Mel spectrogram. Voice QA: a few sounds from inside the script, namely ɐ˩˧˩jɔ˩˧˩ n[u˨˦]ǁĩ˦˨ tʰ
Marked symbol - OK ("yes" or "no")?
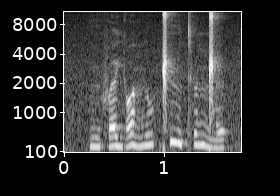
yes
